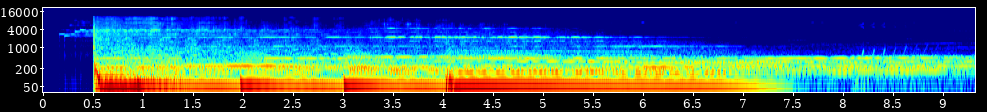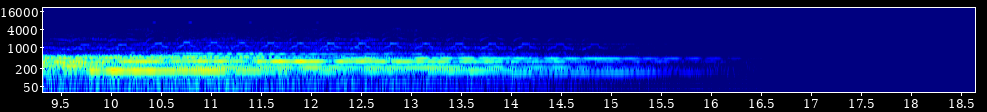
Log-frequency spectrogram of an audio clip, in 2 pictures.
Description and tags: A bizarre daydream on a beach.
Created using sampling, modular synthesis, and wavetable synthesis.
composite, impact, melodic, soundscape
